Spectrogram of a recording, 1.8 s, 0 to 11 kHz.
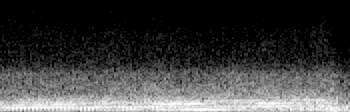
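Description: A Lamborghini Gallardo LP 560-4 on winter tyres drives with its engine holding a steady, loud, harmonic-rich drone close by, easing slightly at the very end, with no talking.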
